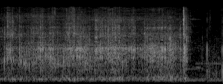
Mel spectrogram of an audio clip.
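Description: Battery-powered toy train's geared motor whirring and rattling, cut off by a sharp click near the end.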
